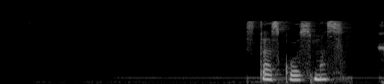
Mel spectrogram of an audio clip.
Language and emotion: Russian, neutral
